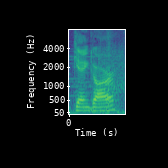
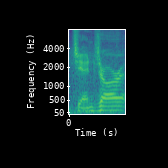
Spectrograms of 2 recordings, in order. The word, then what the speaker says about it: Gengar: And I'm going to pronounce it that way for some reason. and just go for a psychic on on Gengar on Jengar as you might say if you're a very strange person.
